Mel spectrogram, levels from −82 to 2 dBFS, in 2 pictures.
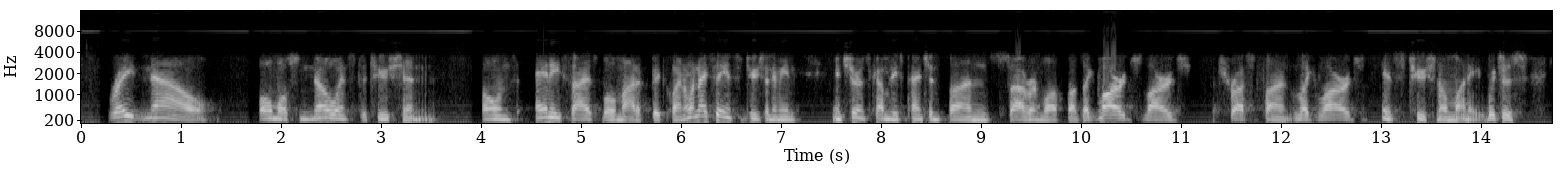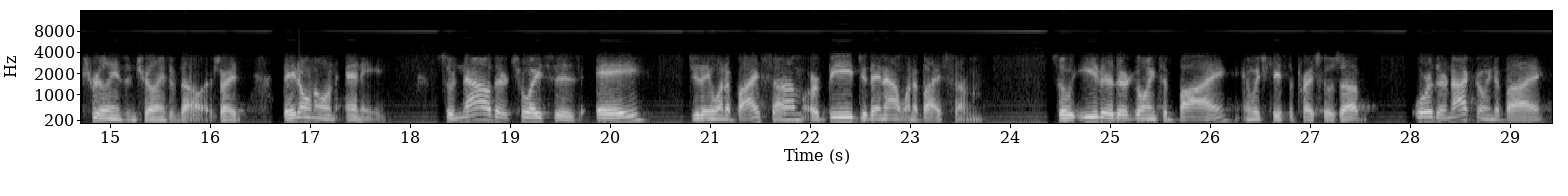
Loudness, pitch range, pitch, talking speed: -25 LUFS, 100-125 Hz, 110 Hz, 175 wpm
